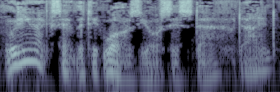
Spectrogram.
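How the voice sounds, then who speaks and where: An actor playing a middle-aged British police inspector in a radio crime drama, asking thorough, polite questions with thoughtful grunts. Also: male voice, low-pitched, wildly swooping pitch, moderate pace, gravelly, darkish tone, full character voice. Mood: polite, probing. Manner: questioning, hesitant musing with grunts. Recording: dull lo-fi radio recording, faint noise.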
